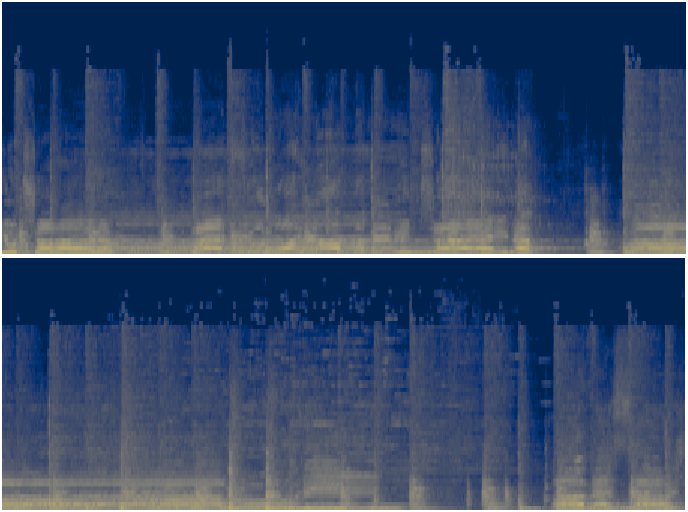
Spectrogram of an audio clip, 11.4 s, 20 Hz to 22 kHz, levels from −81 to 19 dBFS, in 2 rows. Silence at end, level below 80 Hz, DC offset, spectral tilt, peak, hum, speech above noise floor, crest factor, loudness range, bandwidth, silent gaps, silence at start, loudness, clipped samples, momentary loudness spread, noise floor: 0 s; -22 dBFS; under 0.1%; -6 dB/octave; 0 dBFS; none; 21 dB; 16 dB; 3 LU; 17.5 kHz; none; 0 s; -17 LUFS; under 0.1%; 11 LU; -36 dBFS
